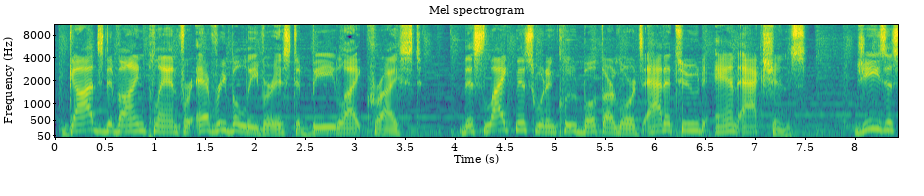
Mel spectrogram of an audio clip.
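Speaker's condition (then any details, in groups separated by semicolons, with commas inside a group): No condition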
